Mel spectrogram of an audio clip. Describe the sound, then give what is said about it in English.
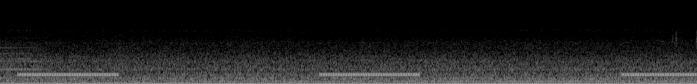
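A phone line ringing while calling a man's United States phone, which then goes to an answering machine: three steady, even tones about a second long, spaced a few seconds apart, sounding through a constant background hiss with no one speaking. “As you can see, this is his phone.”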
